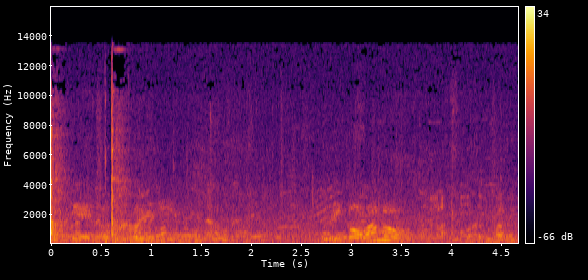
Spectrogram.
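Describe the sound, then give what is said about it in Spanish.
A foreman's hammer strikes the procession float once to prepare a new lift, a single sharp, loud knock early on, while voices and crowd chatter continue steadily around it. “que habla con su gente y ahora sí va a sonar el martillo.”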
